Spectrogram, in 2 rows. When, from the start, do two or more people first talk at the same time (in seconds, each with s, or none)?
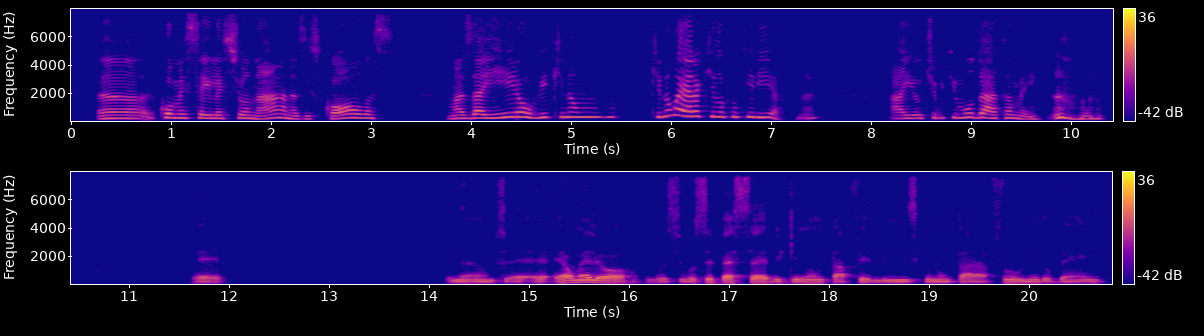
none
